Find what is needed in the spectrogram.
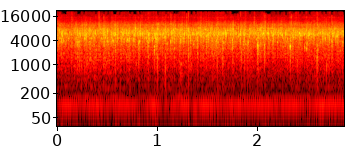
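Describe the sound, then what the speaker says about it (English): Pork fillet sears in a hot pan, giving a loud, continuous close-up sizzle with crackling spits throughout and no speech. "the pork is sealed straight away"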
